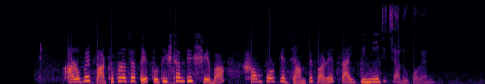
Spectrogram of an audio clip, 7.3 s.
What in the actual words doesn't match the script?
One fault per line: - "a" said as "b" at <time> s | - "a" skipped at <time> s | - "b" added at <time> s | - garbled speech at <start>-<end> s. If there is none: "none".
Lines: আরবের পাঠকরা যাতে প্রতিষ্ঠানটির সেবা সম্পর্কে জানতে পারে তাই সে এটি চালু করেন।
- "সে" said as "তিনি" at 5.4 s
